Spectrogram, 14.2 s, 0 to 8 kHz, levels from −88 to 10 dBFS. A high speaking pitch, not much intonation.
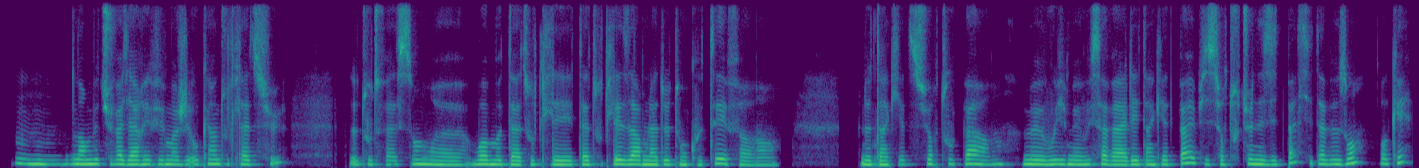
Yes: high, 200 Hz; narrow, 1.6 semitones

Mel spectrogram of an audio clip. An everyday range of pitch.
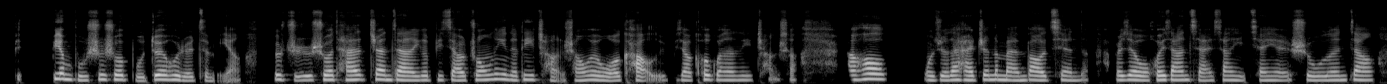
No: narrow, 1.7 semitones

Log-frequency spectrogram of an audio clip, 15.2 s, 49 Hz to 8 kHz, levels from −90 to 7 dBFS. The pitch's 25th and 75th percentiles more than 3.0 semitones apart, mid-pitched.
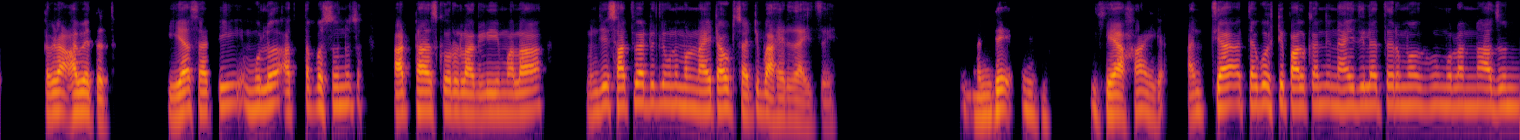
Yes: average, 3.8 semitones; medium, 155 Hz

